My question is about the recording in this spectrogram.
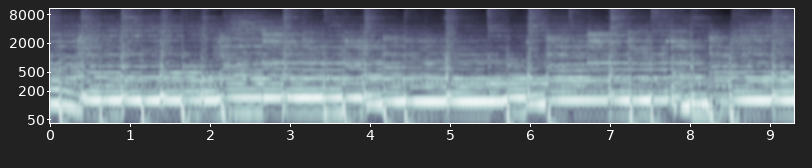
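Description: Rock music with electric guitar and a drum kit keeping a steady beat.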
